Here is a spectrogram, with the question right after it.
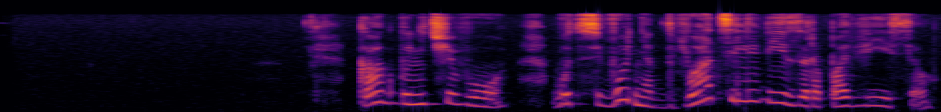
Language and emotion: Russian, positive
